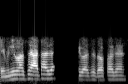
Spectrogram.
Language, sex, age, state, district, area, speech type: Bengali, male, 18-30, West Bengal, Uttar Dinajpur, rural, conversation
